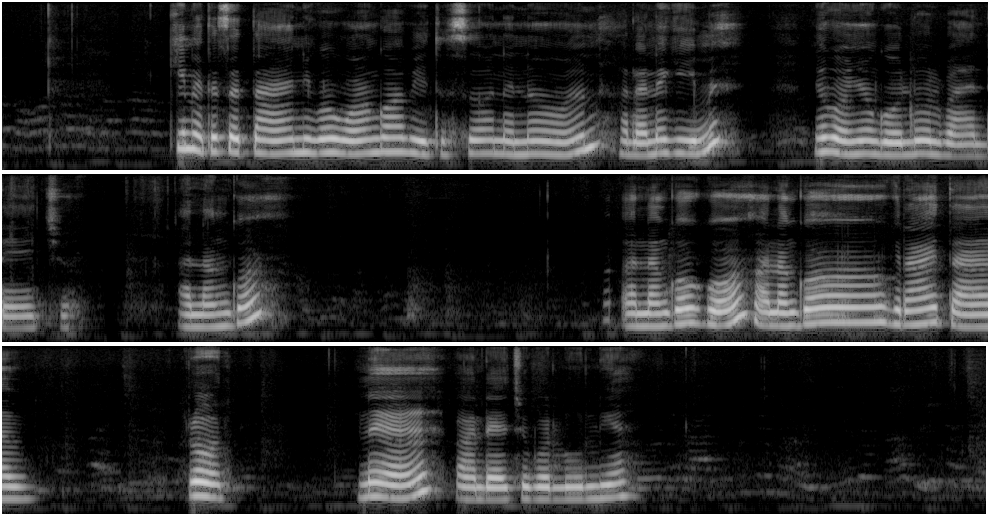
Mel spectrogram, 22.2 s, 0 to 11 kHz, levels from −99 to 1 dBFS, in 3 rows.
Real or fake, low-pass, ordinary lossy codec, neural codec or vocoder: real; none; none; none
